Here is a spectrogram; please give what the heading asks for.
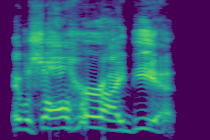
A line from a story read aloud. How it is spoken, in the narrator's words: he yelped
